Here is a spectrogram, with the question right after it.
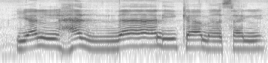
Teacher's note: Contoh yang lain, yalhath dzalika masal. Huruf ta dimasukkan ke huruf dza. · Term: idgham mutajanisain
